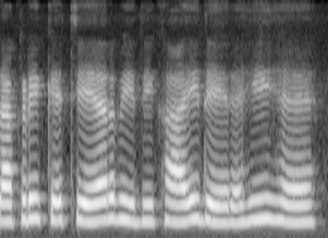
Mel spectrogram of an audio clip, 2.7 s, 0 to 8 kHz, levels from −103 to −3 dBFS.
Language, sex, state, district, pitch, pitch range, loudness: Hindi, female, Jharkhand, Ranchi, 225 Hz, 220-245 Hz, -15 LUFS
